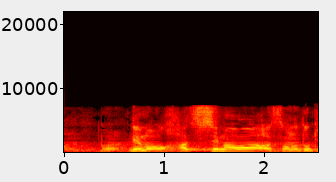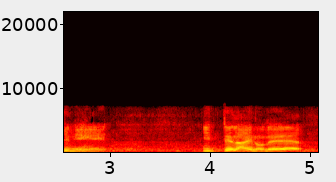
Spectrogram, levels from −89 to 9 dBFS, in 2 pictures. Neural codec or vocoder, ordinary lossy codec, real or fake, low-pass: codec, 16 kHz, 4.8 kbps, FACodec; AAC, 32 kbps; fake; 7.2 kHz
